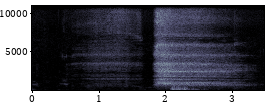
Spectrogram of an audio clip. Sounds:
Sigh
